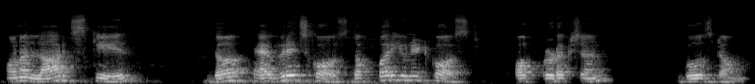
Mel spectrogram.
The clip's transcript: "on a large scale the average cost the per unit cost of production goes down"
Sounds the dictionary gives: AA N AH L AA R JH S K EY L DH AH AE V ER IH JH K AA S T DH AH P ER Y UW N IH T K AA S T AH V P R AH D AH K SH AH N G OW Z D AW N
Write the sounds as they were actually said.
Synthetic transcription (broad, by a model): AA N AH L AA R JH S K EY L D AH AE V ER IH JH K AA S T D AH P ER Y UW N IH T K AA S T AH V P R AH D AH K SH AH N G OW Z D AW N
